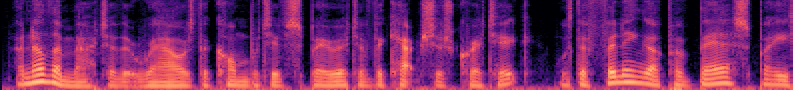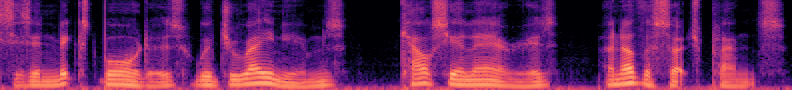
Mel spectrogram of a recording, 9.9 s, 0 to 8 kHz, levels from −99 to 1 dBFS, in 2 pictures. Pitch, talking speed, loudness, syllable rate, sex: 110 Hz, 170 wpm, -22 LUFS, 5.3 syllables/s, male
